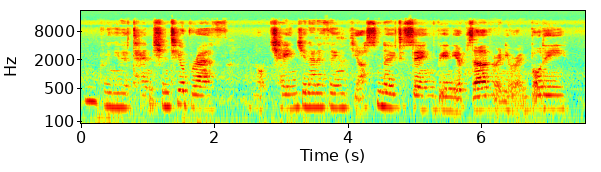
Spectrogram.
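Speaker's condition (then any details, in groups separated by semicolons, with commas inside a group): No condition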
